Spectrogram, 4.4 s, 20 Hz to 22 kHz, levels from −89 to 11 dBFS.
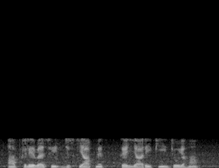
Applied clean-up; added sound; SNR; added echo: none; none; none; none.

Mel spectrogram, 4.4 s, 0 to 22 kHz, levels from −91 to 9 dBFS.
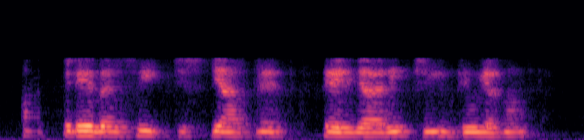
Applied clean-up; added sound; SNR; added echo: neural mask model DeepFilterNet 3.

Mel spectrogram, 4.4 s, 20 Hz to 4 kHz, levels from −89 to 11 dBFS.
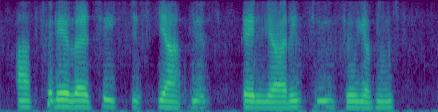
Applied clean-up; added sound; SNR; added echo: neural separator model SepFormer WHAMR!.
